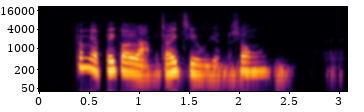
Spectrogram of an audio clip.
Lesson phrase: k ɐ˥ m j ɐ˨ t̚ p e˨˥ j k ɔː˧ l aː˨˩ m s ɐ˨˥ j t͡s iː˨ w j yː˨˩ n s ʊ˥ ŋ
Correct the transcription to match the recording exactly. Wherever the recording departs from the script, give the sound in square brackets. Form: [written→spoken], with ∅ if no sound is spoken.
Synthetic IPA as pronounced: k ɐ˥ m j ɐ˨ t̚ p e˨˥ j k ɔː˧ l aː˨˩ m [s→t͡s] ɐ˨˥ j t͡s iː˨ w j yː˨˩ n s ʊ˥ ŋ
